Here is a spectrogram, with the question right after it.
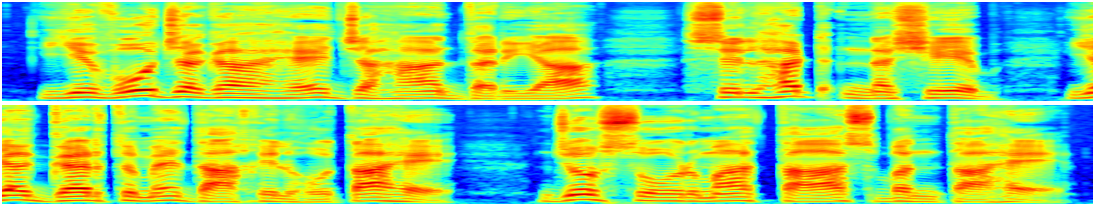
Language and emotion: Urdu, neutral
